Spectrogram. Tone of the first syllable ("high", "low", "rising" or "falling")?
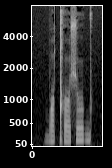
low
